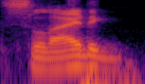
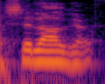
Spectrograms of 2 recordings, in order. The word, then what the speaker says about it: Sinaloa: When you have I can't pronounce the word right, Salida cartel from Mexico. Oh, Sinaloa.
